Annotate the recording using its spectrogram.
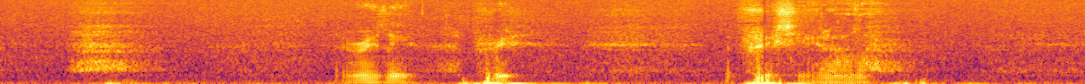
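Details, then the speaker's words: Person who has been sneezing a lot all day and says they sneeze all night: two sharp inward gasps, each followed by a loud explosive sneeze, in a quiet room; repeated sneezing. "I'm not done yet I'm to sneeze again excuse me I sneeze all night"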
